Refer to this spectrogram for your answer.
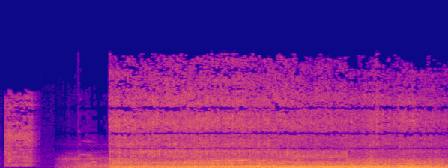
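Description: A brief hiss and low rumble give way to a loud, steady propeller aircraft engine roaring, droning continuously with a dense low-frequency throb, as the engine is started using a ground power unit attached to the aircraft.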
